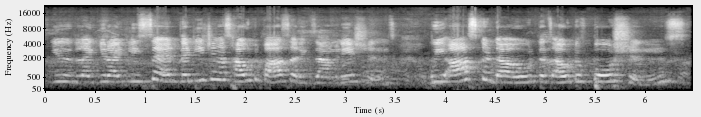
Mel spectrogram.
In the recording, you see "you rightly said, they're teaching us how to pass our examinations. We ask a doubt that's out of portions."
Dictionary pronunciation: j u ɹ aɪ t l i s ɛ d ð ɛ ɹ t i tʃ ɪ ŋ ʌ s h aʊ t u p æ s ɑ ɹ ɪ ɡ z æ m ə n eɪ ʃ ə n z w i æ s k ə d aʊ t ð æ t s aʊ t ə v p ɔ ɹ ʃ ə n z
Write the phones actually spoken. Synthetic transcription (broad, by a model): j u l aɪ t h i s ɛ d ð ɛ t i tʃ ɪ ŋ ʌ s h aʊ t u p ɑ s ɑ ɹ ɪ ɡ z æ m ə n eɪ ʃ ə n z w i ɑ s k ə d aʊ t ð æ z aʊ t ə v p ɔ ɹ ʃ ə n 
